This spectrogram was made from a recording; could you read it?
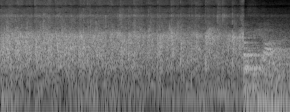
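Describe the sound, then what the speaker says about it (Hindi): A school assembly audience marking Hindi Language Day claps loudly to welcome a ninth-grade student, a thick sustained burst of clapping that tapers off near the end. "जोरदार तालियों से स्वागत करें"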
